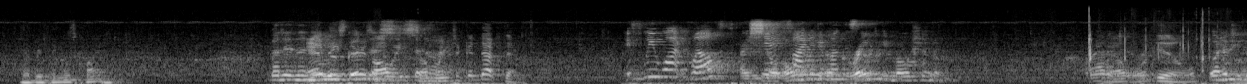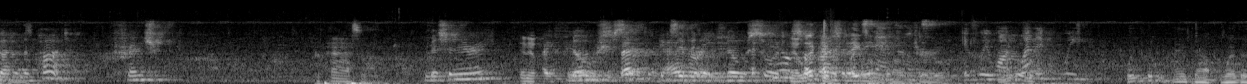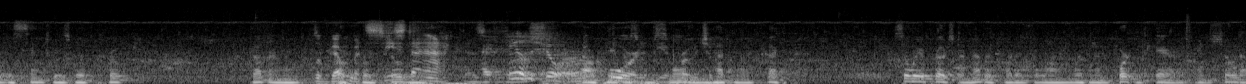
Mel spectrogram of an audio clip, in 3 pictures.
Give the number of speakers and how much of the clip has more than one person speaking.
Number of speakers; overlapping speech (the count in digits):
5, about 38%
